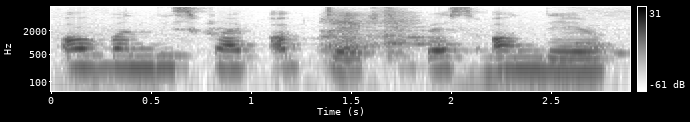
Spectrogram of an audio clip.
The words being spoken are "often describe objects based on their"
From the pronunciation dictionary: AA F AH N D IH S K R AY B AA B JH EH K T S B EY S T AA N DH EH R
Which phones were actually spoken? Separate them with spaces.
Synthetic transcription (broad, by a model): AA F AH N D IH S K R AY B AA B JH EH K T B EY S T AA N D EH R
